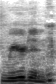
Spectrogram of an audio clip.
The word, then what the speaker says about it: Riordan: it's really funny yeah I've heard it pronounced Reardon in other cases in the audiobooks I think they say Riordan it's probably briordan anyway so our daughter says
